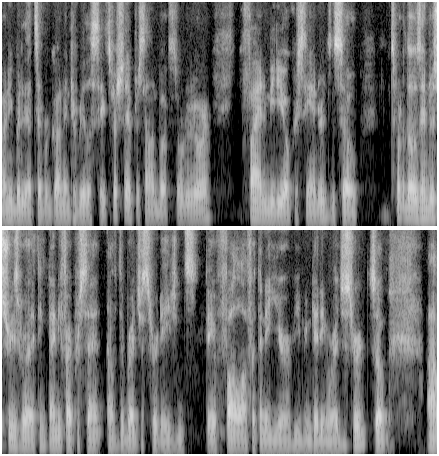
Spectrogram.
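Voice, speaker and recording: A man's voice: lowish voice, mellow, no room sound, studio quality. Upbeat rambling male podcast host. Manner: upbeat, rambling, many fillers and restarts. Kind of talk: casual podcast chat with sponsor shout-outs.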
